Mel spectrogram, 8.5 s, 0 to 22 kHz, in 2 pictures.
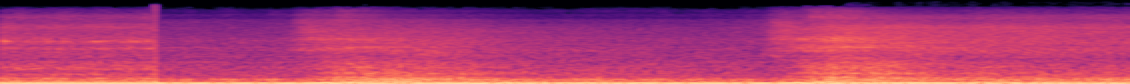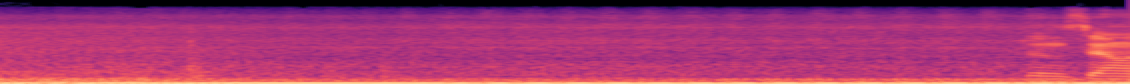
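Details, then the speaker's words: Dodge 5.2L/5.9L Magnum V8 pickup idling hot after Gibson shorty header install, run 10-15 minutes before final bolt tightening; deep, steady rumble with no puffing or ticking at the headers, slightly more valvetrain noise audible; no exhaust leaks, normal idle. "have any exhaust leaks which is good you hear a bit more valve train noise but I don't hear any exhaust leaks"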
